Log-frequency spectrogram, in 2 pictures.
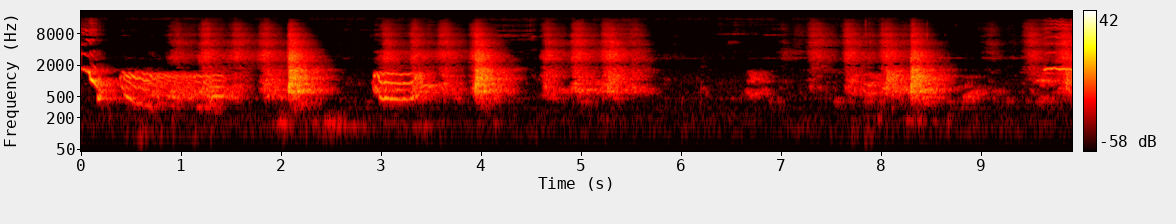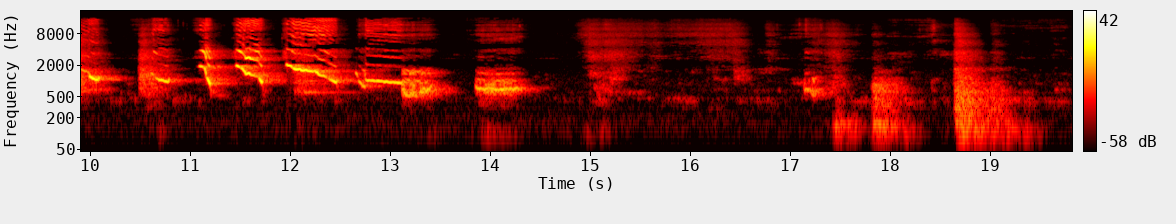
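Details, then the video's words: Newborn Miniature Pinscher puppies during a natural home birth: high, wavering whimpers and squeals in short repeated bursts, some rising and falling, about once per second, with brief bits of a woman speaking Portuguese. "Parto Natural de Filhotes Cachorro Pinscher"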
